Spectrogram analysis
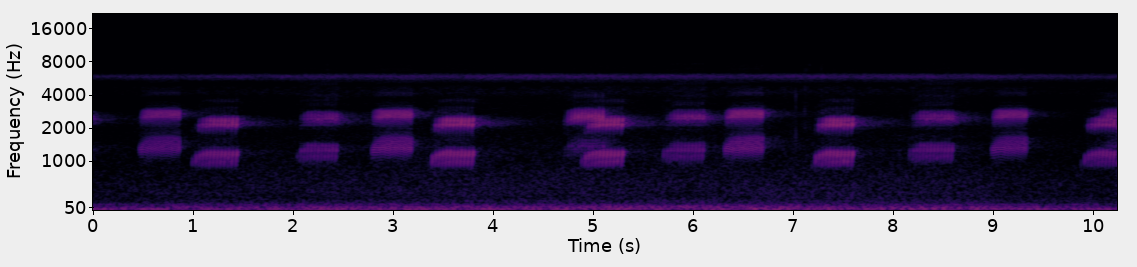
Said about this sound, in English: So those are very bird-like, but they're not birds. Those are gray tree frogs, and we have those in the listening area, and they can go crazy vocalizing in our backyards or out in the countryside in the deep, dark woods.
